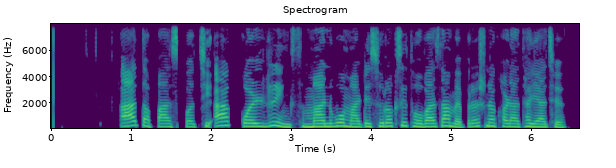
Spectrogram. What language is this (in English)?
Gujarati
